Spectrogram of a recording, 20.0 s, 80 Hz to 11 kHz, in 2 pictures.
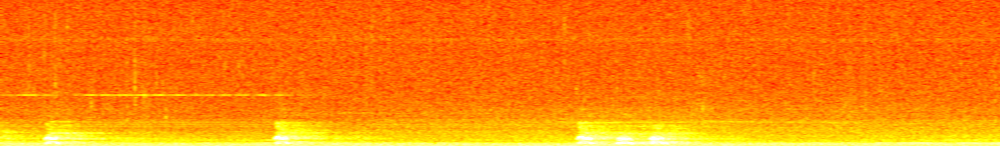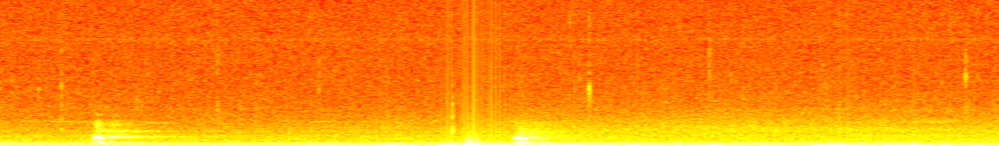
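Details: Great Dane puppies at Puppy Hill on the evening of 19 February 2019, giving short harmonic yelps at uneven intervals, each a brief bright burst; from about thirteen seconds on, a low rumbling and thumping noise rises underneath the last yelps.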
